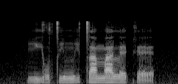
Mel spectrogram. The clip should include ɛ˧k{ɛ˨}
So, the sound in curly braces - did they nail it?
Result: yes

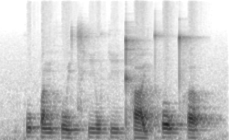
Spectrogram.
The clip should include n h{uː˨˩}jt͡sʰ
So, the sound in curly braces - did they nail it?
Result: yes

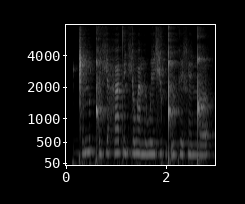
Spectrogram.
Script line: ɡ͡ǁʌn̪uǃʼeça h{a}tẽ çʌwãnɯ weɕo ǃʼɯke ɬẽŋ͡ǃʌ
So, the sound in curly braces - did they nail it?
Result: yes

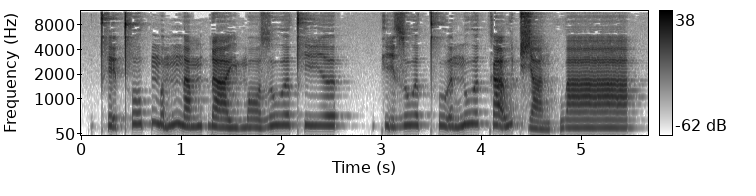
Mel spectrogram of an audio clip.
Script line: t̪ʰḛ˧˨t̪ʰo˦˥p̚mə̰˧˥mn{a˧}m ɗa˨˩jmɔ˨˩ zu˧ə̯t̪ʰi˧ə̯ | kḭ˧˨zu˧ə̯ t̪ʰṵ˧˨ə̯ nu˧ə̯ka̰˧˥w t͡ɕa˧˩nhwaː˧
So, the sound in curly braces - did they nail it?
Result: no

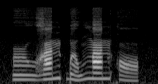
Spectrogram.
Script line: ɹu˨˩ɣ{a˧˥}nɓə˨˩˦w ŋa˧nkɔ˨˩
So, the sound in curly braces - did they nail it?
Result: yes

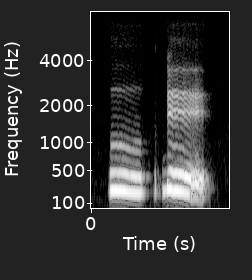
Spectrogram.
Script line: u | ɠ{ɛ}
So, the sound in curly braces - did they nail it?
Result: no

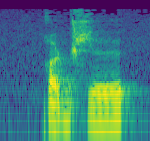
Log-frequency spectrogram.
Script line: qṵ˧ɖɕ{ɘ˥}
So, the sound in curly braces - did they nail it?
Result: no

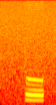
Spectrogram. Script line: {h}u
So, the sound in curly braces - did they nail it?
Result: no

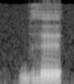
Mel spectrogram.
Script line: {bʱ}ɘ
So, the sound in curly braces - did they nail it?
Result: yes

